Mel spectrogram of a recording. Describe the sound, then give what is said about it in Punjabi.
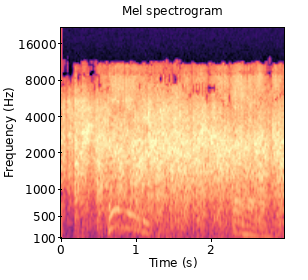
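Loud audience applause opening a program, a dense and steady wash of clapping throughout, with a few voices calling out above it. “ਇਸ ਕਰਕੇ ਇੱਕ ਵਾਰੀ ਜ਼ੋਰਦਾਰ ਤਾੜੀਆਂ programme ਦੀ ਸ਼ੁਰੂਆਤ ਕਰਨ ਵਾਸਤੇ।”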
